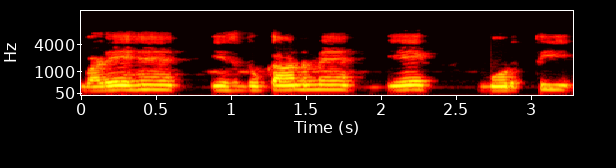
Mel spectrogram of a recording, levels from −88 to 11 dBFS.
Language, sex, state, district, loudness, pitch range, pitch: Hindi, male, Bihar, Saran, -17 LUFS, 155-190 Hz, 165 Hz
